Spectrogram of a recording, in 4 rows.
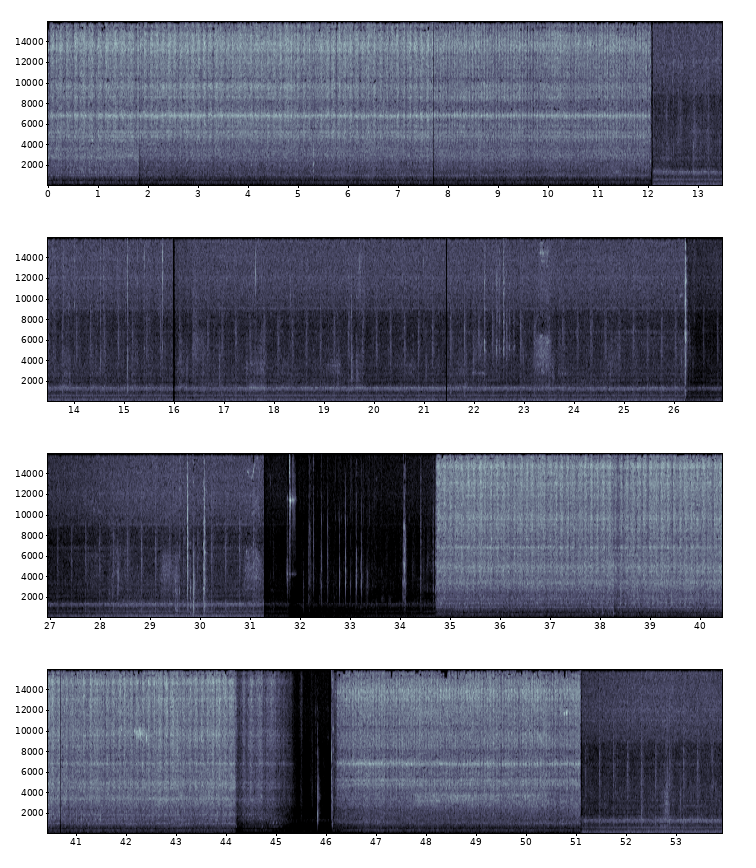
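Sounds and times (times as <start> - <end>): drill press boring metal: 34.8 - 45.0, 46.1 - 51.1.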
